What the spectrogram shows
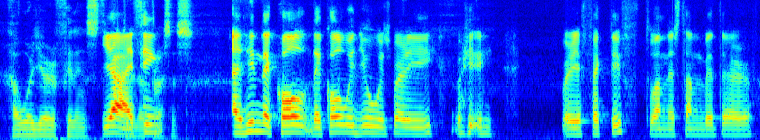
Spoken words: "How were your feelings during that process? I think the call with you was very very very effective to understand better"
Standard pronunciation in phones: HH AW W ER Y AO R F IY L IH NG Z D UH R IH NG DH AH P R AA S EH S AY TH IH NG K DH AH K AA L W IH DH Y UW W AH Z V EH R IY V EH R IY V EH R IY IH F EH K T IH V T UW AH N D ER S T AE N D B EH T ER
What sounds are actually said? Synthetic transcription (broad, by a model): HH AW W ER Y AO R F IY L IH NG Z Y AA IH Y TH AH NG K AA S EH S AY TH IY NG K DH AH K AA L W IH DH Y UW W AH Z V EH R IY V EH R IY V EH R IY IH F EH K T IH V T UW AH N D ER S T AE N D B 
